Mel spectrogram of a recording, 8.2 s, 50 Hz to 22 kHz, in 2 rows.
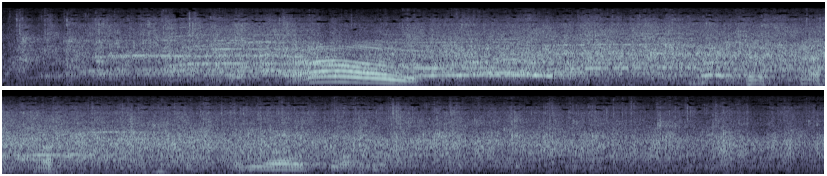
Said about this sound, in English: on Sunday, May 25, a triumphant Dr. Smith placed a call to the Planetary Society's PlanetFest celebration, where 750 fans were waiting to cheer him and his team.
